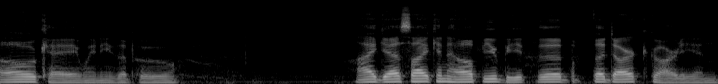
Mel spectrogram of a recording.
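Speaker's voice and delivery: lazy cartoon voice, sounding lazy like a cartoon. Doing another voice for the same request: Eeyore voice. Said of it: "kinda sounds like an Eeyore".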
